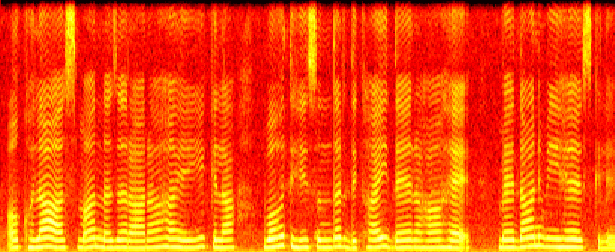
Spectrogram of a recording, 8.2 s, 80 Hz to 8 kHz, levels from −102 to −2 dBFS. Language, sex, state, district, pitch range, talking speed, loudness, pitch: Hindi, female, Bihar, Purnia, 240-260 Hz, 160 wpm, -15 LUFS, 245 Hz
